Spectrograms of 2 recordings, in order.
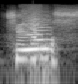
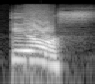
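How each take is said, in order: First: The word begins with a 'ch' sound. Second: The word begins with a 'k' sound. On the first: The speaker calls it wrong. "এটা চেওস না" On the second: The speaker calls it right. "এটা উচ্চারণটা হচ্ছে কেওস"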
